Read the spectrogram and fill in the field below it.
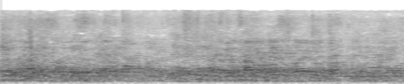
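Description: Dice rattle in a cup and tumble onto a board.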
